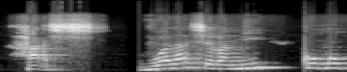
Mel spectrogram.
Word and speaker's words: hache: Ce mot également porte un H aspiré, donc nous n'allons pas élider l'article devant ce mot, nous allons tout simplement dire la hache. La hache.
